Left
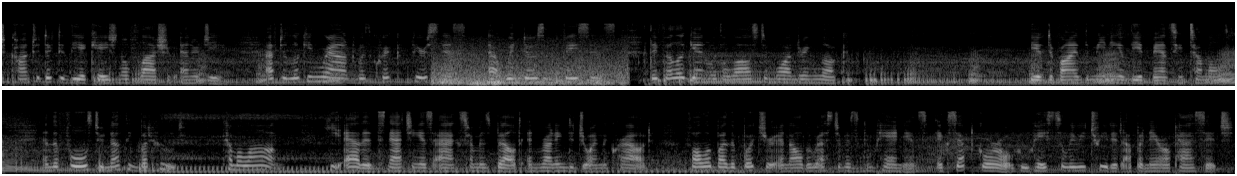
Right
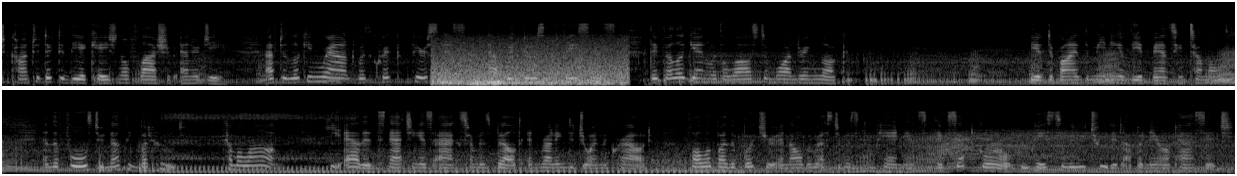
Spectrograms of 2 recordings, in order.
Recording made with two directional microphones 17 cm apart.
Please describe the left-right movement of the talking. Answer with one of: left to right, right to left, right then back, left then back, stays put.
stays put.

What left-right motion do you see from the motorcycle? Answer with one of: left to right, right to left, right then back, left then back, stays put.
left to right.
